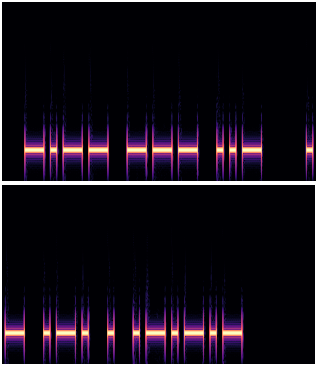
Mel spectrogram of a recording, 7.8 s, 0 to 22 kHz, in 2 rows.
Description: Morse code, heard as a keyed tone, about 16 wpm, 700 Hz. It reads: YOU ARE.
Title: Sentences from Top 1000 Words - Review Part 4 - 15wpm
